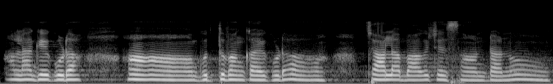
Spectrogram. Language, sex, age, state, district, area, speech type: Telugu, female, 45-60, Andhra Pradesh, Sri Balaji, urban, spontaneous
